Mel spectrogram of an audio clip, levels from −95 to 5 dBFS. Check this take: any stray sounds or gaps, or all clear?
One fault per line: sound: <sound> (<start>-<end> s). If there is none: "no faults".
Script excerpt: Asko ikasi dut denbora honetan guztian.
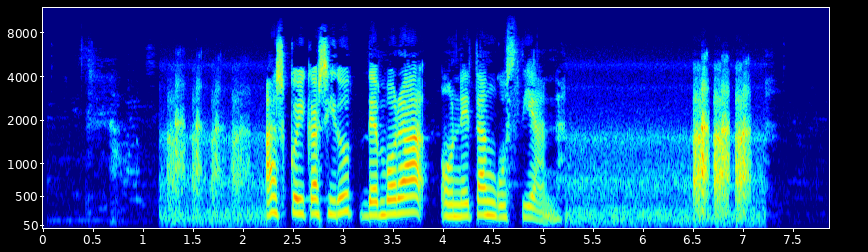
sound: laugh (1.2-2.1 s)
sound: laugh (6.5-7.1 s)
